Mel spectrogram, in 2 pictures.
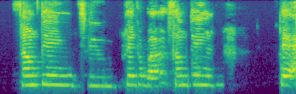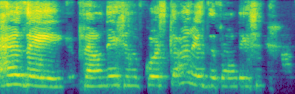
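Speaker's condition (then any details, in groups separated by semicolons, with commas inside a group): Cerebral palsy; spastic quadriplegic, all four limbs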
